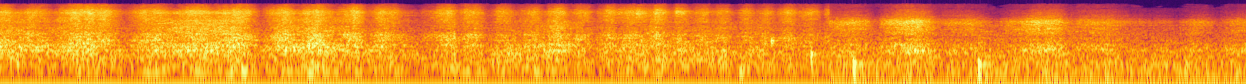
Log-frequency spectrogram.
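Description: Paintbrush strokes on a wall while painting clouds: a faint, repeated brushing and rubbing.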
